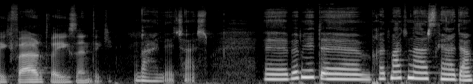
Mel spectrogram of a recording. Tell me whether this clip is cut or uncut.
uncut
